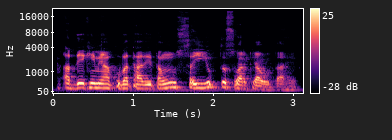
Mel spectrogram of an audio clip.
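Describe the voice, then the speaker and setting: A man teaching a language lesson, explaining slowly and step by step, sometimes drawing out sounds to show them. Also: fairly high pitch, expressive, vocal fry. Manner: slow, explanatory, often drawing out sounds to demonstrate. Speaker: Sanskrit teacher.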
